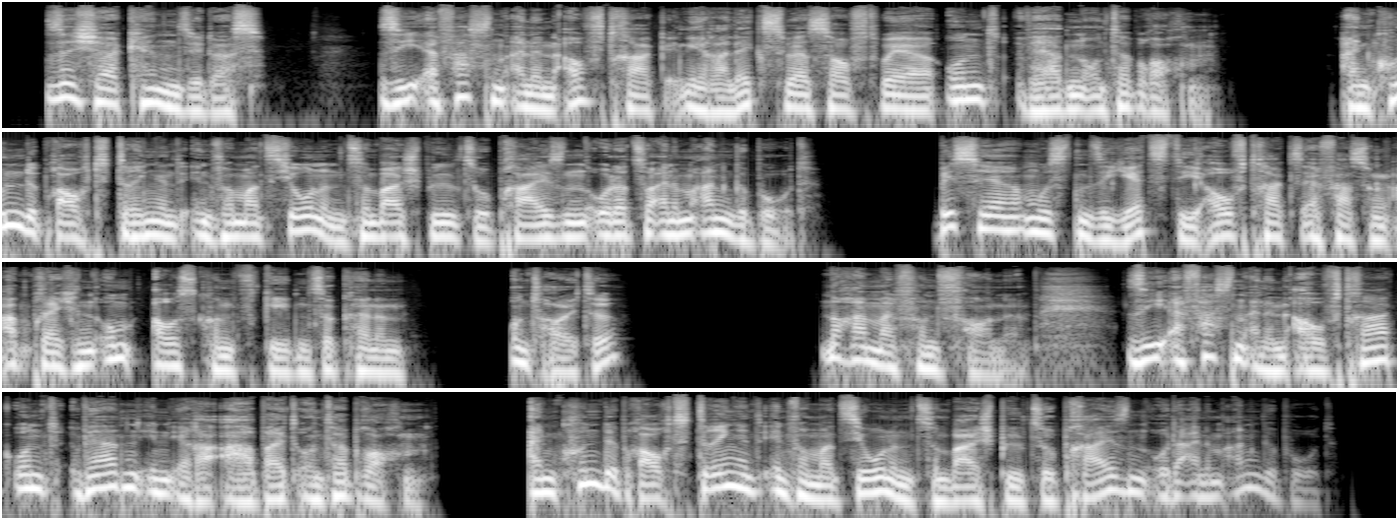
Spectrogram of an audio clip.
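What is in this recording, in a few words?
DE M elearning, German, male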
